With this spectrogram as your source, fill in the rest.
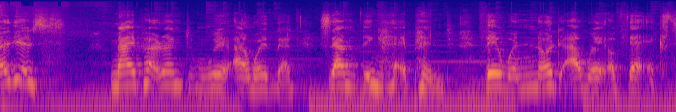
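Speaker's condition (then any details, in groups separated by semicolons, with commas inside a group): Cerebral palsy; moderate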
